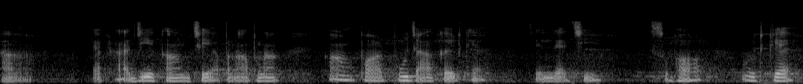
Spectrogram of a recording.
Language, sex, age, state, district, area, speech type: Maithili, female, 60+, Bihar, Madhepura, urban, spontaneous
